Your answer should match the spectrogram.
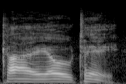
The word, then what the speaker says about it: coyote: rightly this latter was the regular coyote pronounced cayote of the farther deserts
